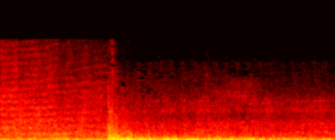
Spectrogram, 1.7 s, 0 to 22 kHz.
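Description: A plane is shot down on its landing approach at the airport in Kigali, Rwanda, around 8:30 pm on 6 April 1994: a single heavy explosion bursts out after a brief rumbling lead-in, followed by a deep, sustained low roar that lingers without fading. No voices are present.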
